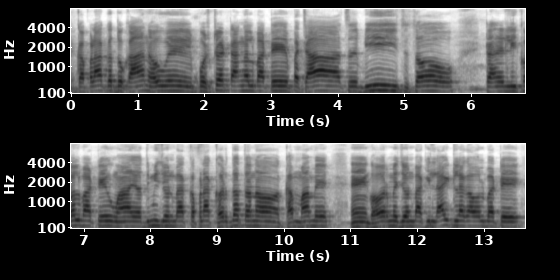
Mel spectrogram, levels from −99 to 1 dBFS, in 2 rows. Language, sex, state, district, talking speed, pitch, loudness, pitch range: Bhojpuri, male, Uttar Pradesh, Ghazipur, 130 wpm, 165 Hz, -14 LUFS, 160-170 Hz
